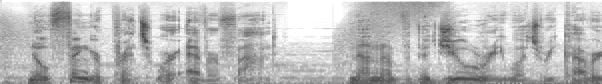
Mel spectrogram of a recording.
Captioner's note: none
